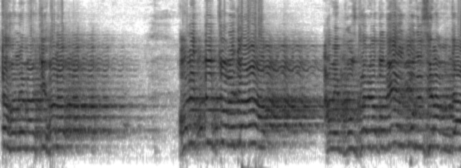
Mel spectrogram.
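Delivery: high, ringing sermon delivery; preaching at full force. Acted. Preacher raising his voice to the crowd, fiery sermon. Mother sends son away.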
